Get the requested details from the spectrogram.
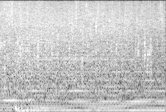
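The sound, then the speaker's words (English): Big jets of water sprayed at a fire by Flynn the fire engine spray in a steady, dense hiss that holds for a couple of seconds, with a low, even hum running underneath and no voices. “Flynn sprayed big jets of water at the fire.”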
